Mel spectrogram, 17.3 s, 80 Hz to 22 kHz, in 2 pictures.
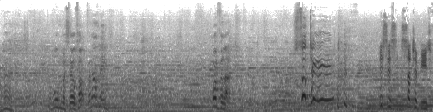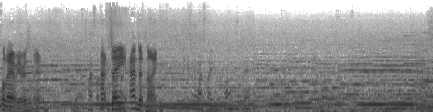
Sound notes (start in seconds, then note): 6.1 chuckles; 14.5 gentle music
